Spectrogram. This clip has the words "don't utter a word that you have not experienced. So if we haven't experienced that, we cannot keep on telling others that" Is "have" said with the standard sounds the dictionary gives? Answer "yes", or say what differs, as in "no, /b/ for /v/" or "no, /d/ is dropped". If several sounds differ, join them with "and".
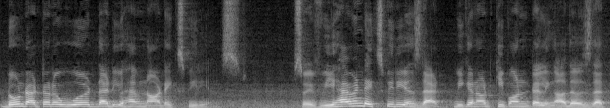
yes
